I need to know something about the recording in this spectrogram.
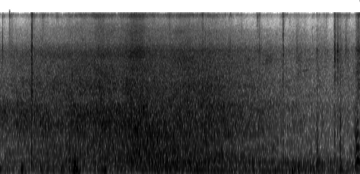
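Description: A car passing by on the road, its road noise swelling to a peak a couple of seconds in and fading away.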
